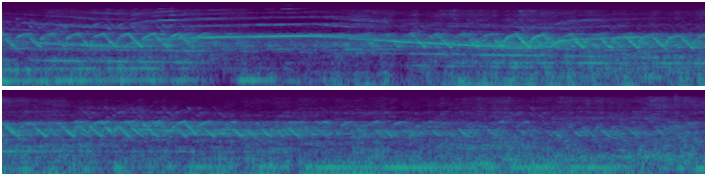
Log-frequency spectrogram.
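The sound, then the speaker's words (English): An ambulance siren wails steadily with rapid rising-and-falling yelp patterns, loud at first, its pitch dipping as it passes, with low road rumble underneath and no talking. “Yeah, sorry, ambulance is passing by.”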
